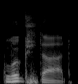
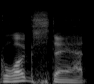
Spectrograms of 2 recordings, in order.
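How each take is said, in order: First: It is said the original city's way. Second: It is said the local, altered way. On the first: This is how the famous city's name is said. The speaker calls it right. "is supposed to be pronounced" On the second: This is how the town's people say the name. The speaker calls it wrong. "it is completely mispronounced"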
